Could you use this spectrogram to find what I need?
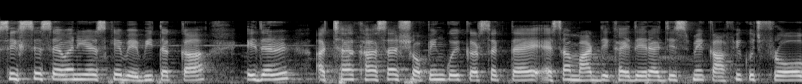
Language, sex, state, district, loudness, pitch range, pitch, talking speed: Hindi, female, Punjab, Pathankot, -14 LUFS, 200-230 Hz, 215 Hz, 200 wpm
